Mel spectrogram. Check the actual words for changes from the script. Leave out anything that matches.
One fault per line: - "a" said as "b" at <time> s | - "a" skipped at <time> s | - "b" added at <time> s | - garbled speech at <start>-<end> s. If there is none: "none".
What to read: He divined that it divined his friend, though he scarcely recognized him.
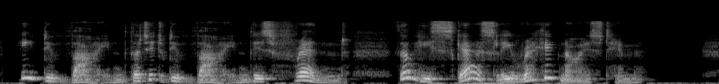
none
